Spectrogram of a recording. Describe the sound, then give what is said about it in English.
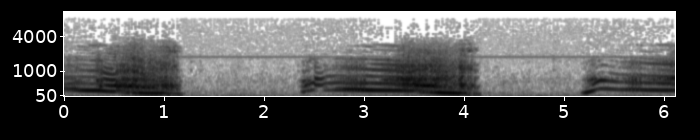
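A lion roars in three powerful, drawn-out bursts separated by brief pauses, each one deep and rumbling with a rough, throaty edge. No one speaks. “From those seldom heard underwater sonar sounds of the dolphin to the more familiar roar of the king of beasts.”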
